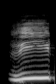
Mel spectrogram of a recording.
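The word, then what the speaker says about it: read: शी रीड नहीं होगा बेटा। स्पेलिंग सेम है लेकिन होगा रेड।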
